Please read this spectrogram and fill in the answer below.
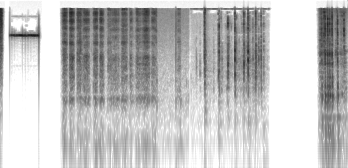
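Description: Sound effects of an animated logo sting: a brief high beep, then a run of rapid scratching strokes that stops about three and a half seconds in.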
